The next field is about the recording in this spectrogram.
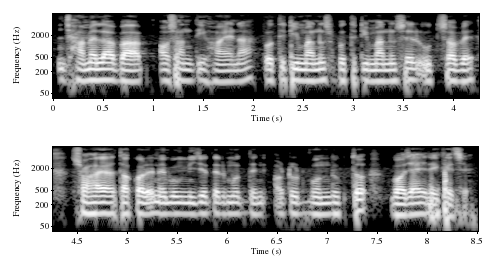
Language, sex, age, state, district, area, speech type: Bengali, male, 45-60, West Bengal, Purulia, urban, spontaneous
